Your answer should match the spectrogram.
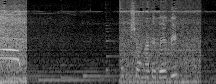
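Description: A cat's meow that rises and then holds, cutting off about half a second in. About two and a half seconds in, a second, wavering lower-pitched call follows. Soft background music plays throughout.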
